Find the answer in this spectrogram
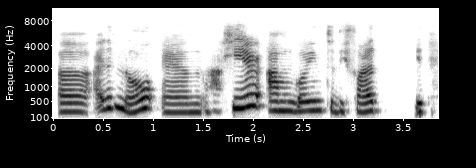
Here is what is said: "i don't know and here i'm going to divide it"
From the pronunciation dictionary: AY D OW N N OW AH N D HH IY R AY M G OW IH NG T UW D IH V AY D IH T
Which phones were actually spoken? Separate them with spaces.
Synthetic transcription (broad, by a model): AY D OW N N OW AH N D HH IY R AY M G OW IH NG T UW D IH F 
